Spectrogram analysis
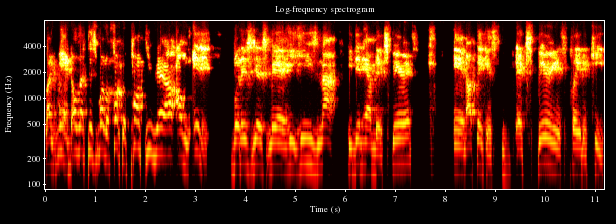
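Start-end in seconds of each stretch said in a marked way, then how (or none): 0.2-2.2 put-on, pitched-up hollering yell. Retelling yelling at the TV during a fight: retelling yelling at the TV.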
